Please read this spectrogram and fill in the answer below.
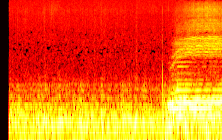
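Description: Vinyl record playing its lead-in groove: low rumble and surface noise, a single click just after three seconds, then the song's opening music begins near the end.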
